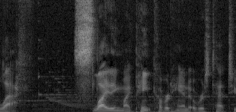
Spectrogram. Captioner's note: dreamy sound effect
